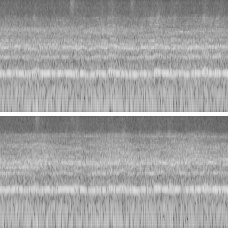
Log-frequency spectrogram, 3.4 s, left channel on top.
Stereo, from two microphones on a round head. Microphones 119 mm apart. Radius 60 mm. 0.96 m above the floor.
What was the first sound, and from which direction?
Only background noise.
